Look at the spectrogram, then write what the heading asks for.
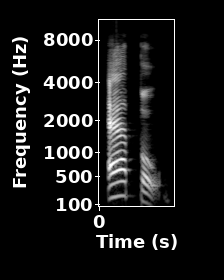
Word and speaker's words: apple: e ó Apple Apple esse L ele vai sumir esse ou que a gente ouve não vem desse e ele vem desse L ó por causa da letra L que a gente pronuncia L ok Apple porque eu preciso terminar o p e começar ali e até mesmo a língua ela não vai falar app o inglês o inglês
